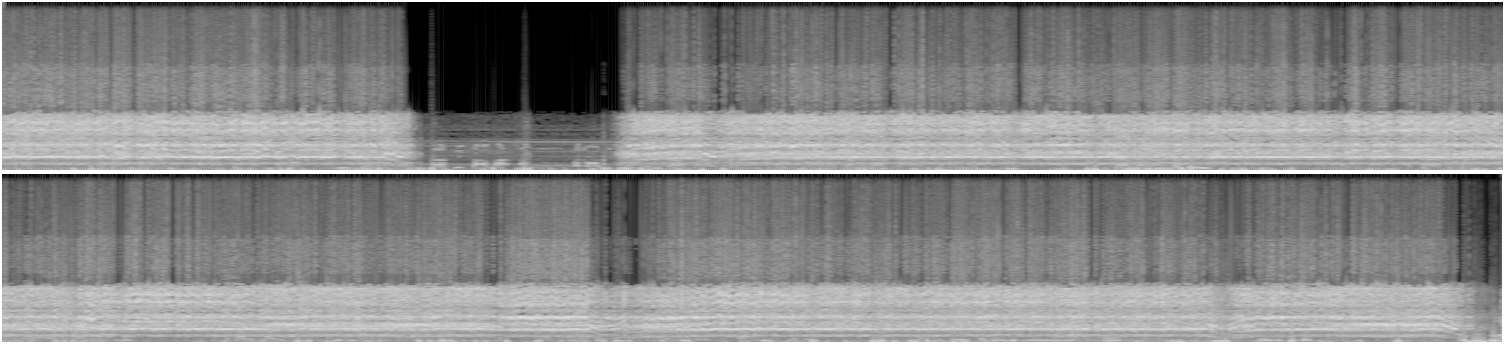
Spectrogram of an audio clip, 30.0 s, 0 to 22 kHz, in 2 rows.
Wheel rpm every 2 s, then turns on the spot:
230, 220, 10, 180, 230, 230, 230, 230, 230, 230, 180, 230, 230, 220, 170.
4-6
